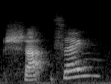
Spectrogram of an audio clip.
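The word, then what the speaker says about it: Schätzing: Now this is written by Frank Schatzing, is how you pronounce that surname. I think it's like German or something.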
